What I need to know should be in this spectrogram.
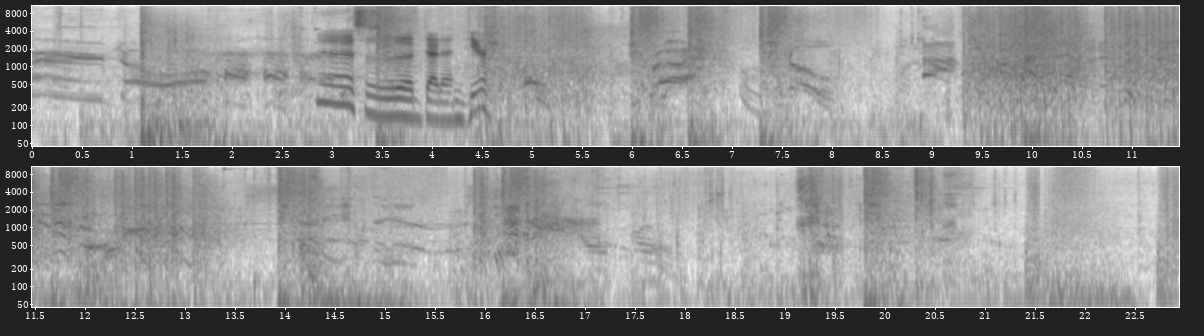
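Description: Guns fire in rapid bursts with sharp cracks.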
